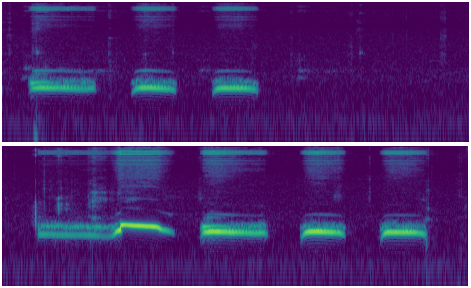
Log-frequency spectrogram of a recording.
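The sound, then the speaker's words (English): A mourning dove gives soft, low cooing: three short notes, a pause, then a longer note that slides upward, followed by three more short, steady coos. “The second was a mourning dove.”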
